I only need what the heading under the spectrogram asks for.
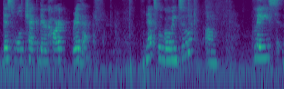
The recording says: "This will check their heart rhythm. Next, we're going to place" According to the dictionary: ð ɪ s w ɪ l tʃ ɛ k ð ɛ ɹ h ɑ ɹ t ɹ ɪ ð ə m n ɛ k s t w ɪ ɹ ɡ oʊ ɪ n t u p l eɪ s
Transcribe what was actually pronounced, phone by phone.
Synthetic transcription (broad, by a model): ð ɪ s w ɪ l tʃ ɛ k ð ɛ ɹ h ɑ ɹ t ɹ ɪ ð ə m n ɛ k s t w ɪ l ɡ oʊ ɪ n t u p l eɪ s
